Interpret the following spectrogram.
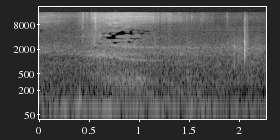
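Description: Faint outdoor background: a low, steady rumble under a light hiss, with one faint tick about half a second in.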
